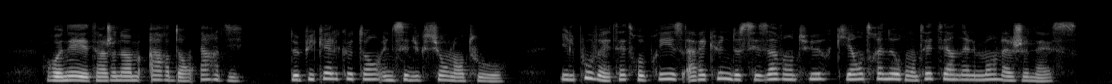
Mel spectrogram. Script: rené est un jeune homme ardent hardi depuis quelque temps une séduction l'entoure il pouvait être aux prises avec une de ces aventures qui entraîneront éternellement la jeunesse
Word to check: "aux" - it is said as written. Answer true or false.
true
